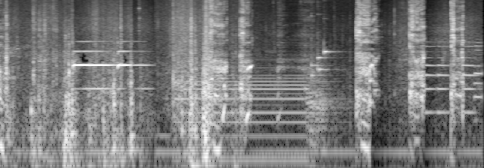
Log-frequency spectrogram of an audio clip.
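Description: Comic sitcom sound effects over background music: a held whistle-like tone about a second in, a short rough noisy burst, then a held musical chord, with a sharp burst near the end.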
